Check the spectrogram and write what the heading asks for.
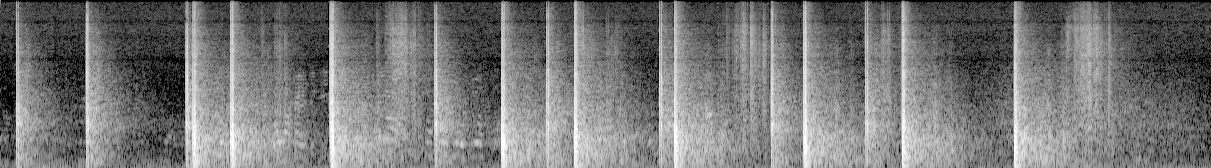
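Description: Fireworks going off in a street: a run of about fifteen loud single bangs over ten seconds at uneven spacing, each echoing briefly before the next, ending about ten seconds in.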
